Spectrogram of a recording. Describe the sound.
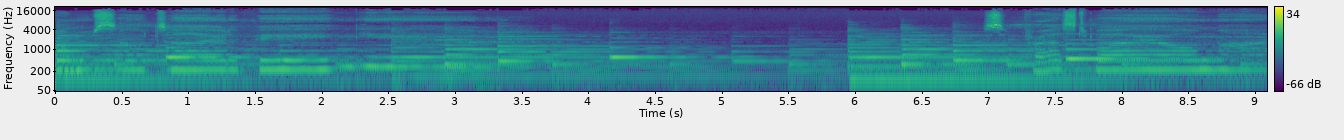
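A slow rock ballad plays steadily, with a lone sung vocal line over sustained, layered instrumental chords, moderately loud and continuous throughout.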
